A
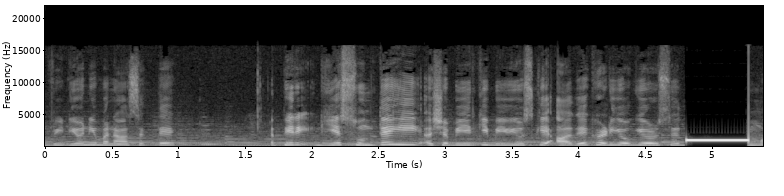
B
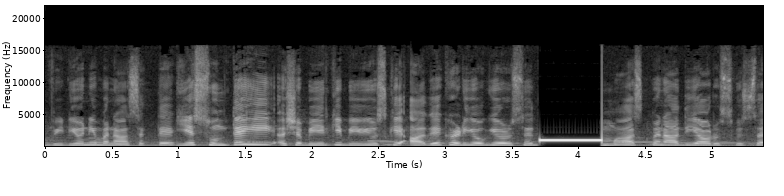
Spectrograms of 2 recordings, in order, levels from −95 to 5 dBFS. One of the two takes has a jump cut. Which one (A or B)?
B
